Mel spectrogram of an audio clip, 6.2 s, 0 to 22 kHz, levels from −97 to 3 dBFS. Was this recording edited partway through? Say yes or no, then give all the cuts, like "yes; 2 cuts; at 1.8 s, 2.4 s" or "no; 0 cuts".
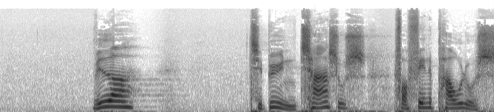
no; 0 cuts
